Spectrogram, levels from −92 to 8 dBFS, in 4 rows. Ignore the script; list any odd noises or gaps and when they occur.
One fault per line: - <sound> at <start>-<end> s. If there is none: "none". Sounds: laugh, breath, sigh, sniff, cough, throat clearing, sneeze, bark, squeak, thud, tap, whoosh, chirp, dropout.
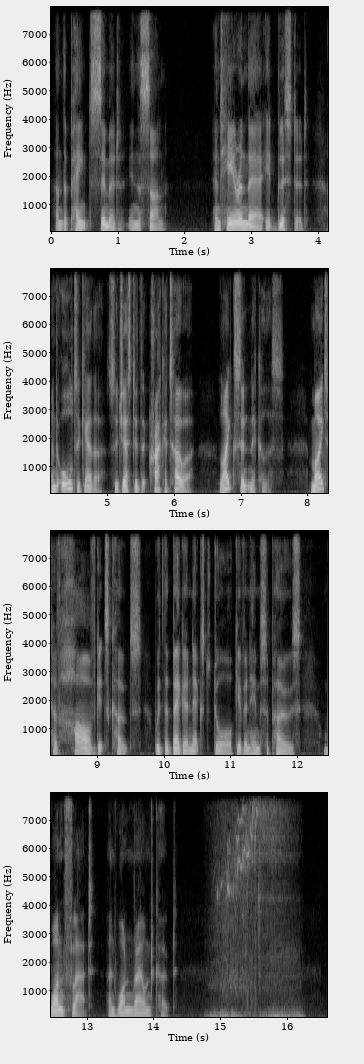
- squeak at 14.8-16.3 s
